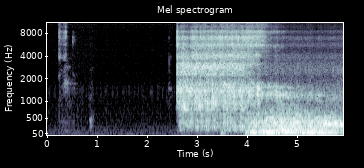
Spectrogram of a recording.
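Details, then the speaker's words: 1990 Toyota truck on first start after reassembly: the starter catches and the engine settles into a slightly uneven idle. Still running rough; cause unconfirmed, compression test of the suspect cylinder planned. "So, it's still not running perfect. I think it's running better than it did. Johnny doesn't think so."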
